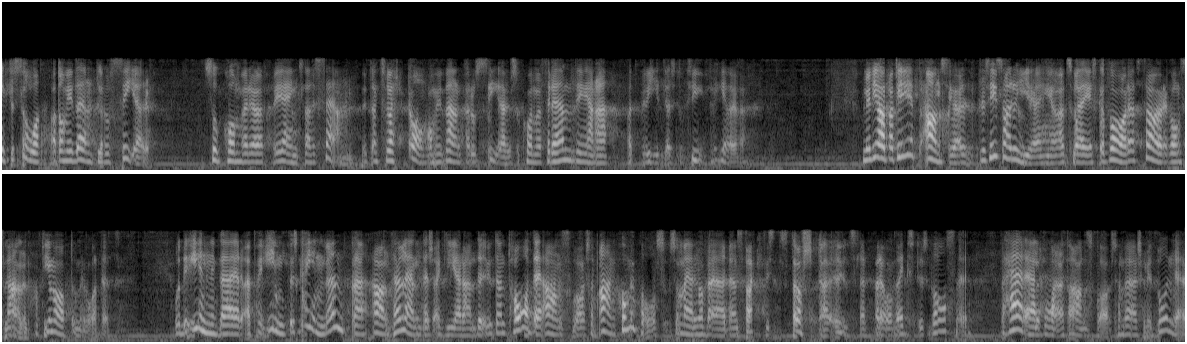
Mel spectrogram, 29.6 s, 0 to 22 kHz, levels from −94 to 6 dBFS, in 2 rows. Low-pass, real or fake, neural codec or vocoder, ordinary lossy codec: 5.4 kHz; fake; codec, 24 kHz, 1.5 kbps, HILCodec; none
